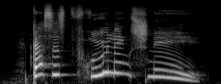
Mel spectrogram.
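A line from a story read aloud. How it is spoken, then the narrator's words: Called out. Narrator (German): rief Amalie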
